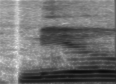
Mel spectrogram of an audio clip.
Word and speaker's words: Mio: Mio, like with D-Roy. Oh, okay. Is that how you pronounce? I always called him Mayo.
